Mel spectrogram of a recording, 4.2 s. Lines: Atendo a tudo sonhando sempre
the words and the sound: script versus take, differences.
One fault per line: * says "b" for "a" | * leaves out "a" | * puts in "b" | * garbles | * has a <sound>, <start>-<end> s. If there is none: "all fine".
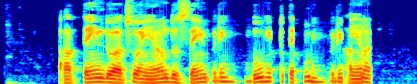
* has a dropout, 0.6-0.6 s
* leaves out "tudo"
* garbles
